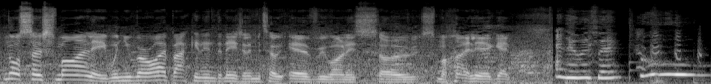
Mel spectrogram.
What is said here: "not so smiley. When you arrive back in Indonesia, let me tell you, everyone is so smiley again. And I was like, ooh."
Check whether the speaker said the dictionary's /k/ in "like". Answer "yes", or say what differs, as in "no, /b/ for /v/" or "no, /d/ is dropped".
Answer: no, /k/ is dropped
